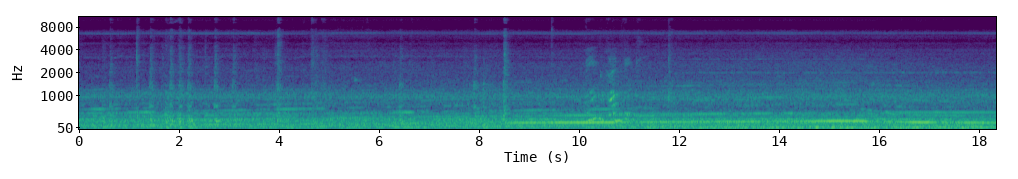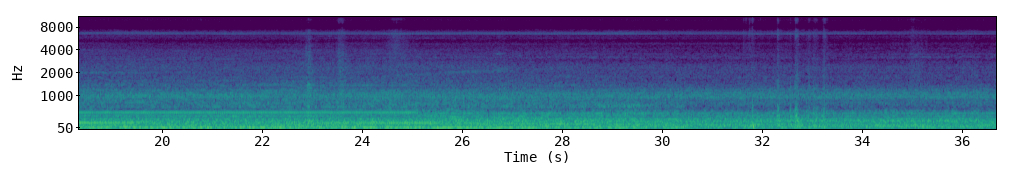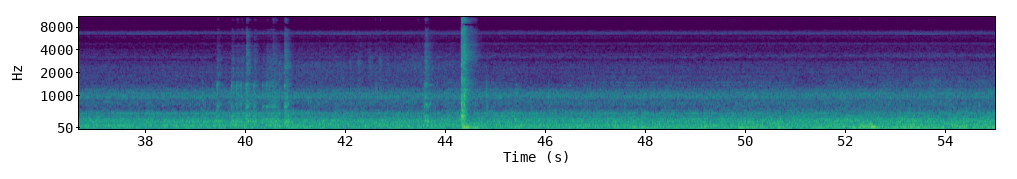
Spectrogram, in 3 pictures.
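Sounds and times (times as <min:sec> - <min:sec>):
train low rumble: 0:00.0 - 0:55.0
sharp clunk: 0:44.3 - 0:44.7.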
